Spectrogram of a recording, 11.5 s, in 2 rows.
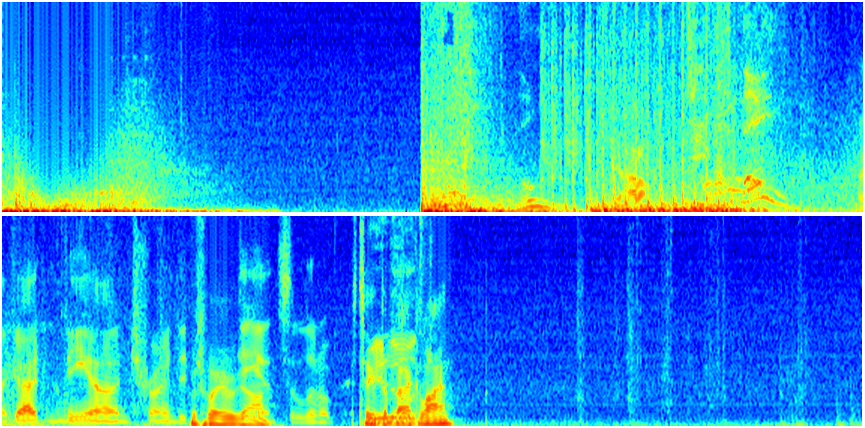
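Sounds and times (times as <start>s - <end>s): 
video game grenade-like explosion: 0.0s - 1.8s, 2.8s - 6.2s
video game gunfire: 2.8s - 5.4s
speech: 5.8s - 8.8s.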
